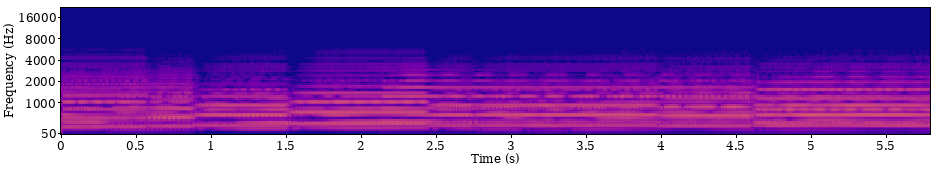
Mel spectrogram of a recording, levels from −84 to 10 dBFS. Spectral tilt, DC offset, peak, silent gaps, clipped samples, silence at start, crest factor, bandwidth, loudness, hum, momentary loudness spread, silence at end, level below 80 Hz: -6.5 dB/octave; under 0.1%; -22 dBFS; none; under 0.1%; 0 s; 14 dB; 7.2 kHz; -35 LUFS; none; 4 LU; 0 s; -80 dBFS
